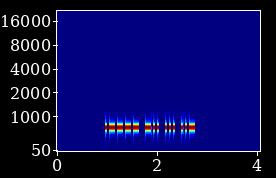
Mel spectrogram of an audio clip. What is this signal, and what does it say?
Morse code, heard as a keyed tone, about 30 wpm, 700 Hz. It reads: 1DSU
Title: Four Challenging Letter-Number Combinations 30wpm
